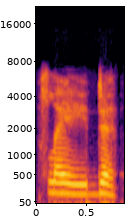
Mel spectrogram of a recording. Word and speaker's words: played: okay so walked Okay then if the sound at the end is voiced like in the word play then you're going to add a hard D sound played at the end of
